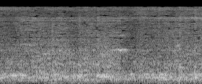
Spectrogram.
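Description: Railway wagons rolling directly overhead, heard from the ballast between the rails: a loud, steady rumble of steel wheels running on the rails, with a brief high squeal about a second in.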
